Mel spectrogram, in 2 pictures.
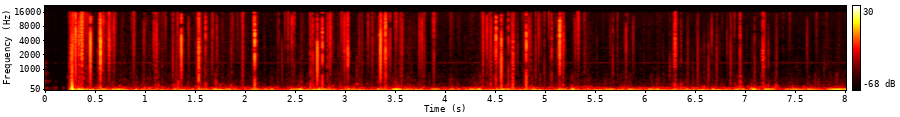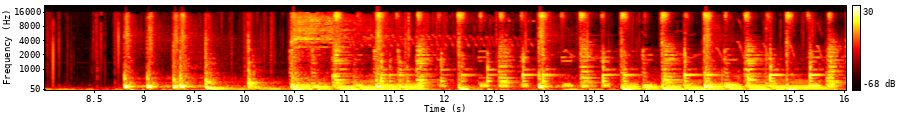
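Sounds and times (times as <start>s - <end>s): vinyl surface clicks and pops: 0.2s - 16.0s.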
